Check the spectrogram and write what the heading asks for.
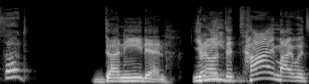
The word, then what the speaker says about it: Dunedin: How do you pronounce that? Dunedin.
